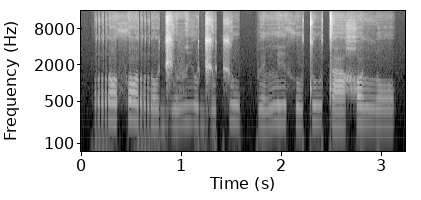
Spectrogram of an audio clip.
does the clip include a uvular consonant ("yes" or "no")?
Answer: yes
